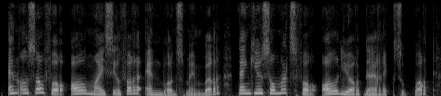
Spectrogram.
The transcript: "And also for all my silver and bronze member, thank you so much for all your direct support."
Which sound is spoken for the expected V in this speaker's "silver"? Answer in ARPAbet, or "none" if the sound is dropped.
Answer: F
